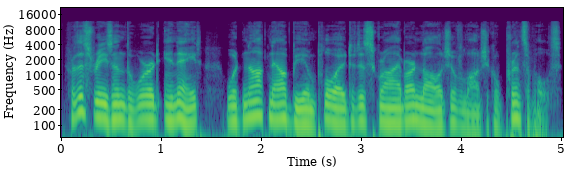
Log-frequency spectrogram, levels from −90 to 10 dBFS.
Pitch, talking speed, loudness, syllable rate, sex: 115 Hz, 215 wpm, -15 LUFS, 6.4 syllables/s, male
